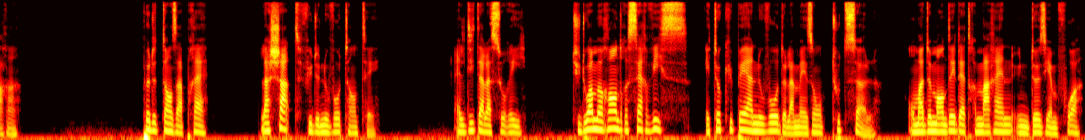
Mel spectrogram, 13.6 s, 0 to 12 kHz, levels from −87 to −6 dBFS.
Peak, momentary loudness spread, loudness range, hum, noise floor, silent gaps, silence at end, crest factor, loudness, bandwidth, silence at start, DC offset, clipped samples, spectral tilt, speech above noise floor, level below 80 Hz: -4 dBFS; 14 LU; 6 LU; none; -52 dBFS; none; 0.05 s; 20 dB; -22 LUFS; 12 kHz; 0 s; under 0.1%; under 0.1%; -3.5 dB/octave; 29 dB; -34 dBFS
